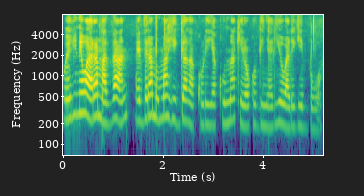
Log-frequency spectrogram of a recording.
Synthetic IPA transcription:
wɛɾinewaɾamaðanaeðeɾamomahiɡaɣakoɾeakuːmakeɾɔkɔɡiɲaɾiɔβaɾeɣeðoa̰

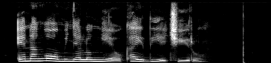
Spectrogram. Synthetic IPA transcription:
ɛnaŋɔmɪɲalɔŋjeɔkaɪd̪iet͡ʃiɾo

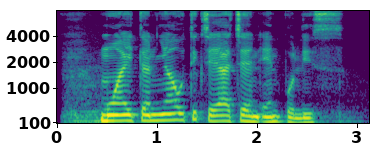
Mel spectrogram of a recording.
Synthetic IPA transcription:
muajt̪ɐnjãut̪ik̚t͡ʃɐjat͡ʃɛnʔenpolis

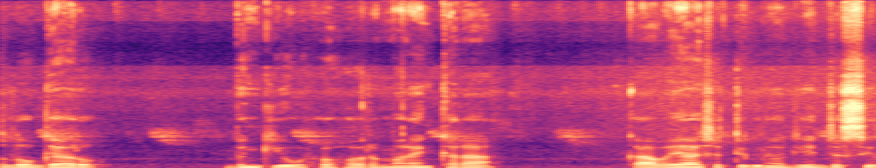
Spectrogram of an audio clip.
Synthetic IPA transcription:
ɐlɔːɡaːɾɔ | bɐŋkʰiːwʊħuːɦɔːɾɛmɐɾɛjŋkʰɐɾaː | kʰaːβɐjaːʃɐt̪ʰɛɡnɔːlːd͡ʒɐsɪ

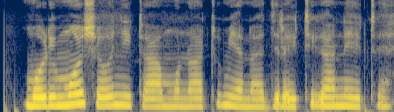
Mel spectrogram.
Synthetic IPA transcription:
moɾimoʃɔoɲitamunaatumianad͡ʑiɾaitiɣanetɛ

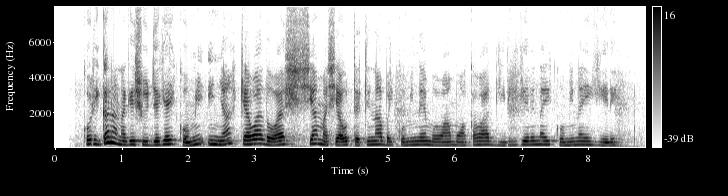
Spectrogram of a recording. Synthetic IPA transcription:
koɾiɡananaɣeɕuːd͡ʑeɣeaikomiʔiɲakeawaðɔwaɕjamaɕjaotɛtinaβaikominɛmwɛwamowakawaɡiɾiɣeɾenaikominaiɣeɾe

